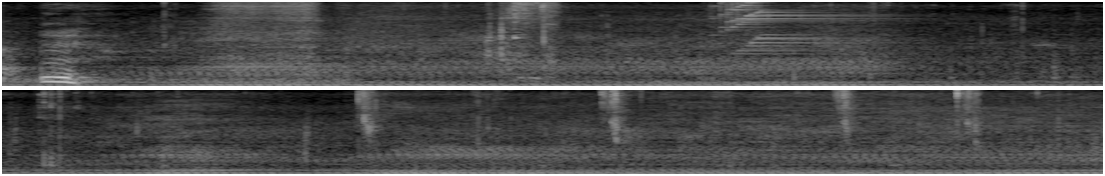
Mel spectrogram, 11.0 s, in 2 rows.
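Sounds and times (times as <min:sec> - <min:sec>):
steady low hum: 0:00.0 - 0:11.0
person chewing: 0:05.0 - 0:11.0.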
